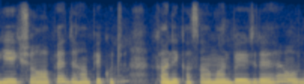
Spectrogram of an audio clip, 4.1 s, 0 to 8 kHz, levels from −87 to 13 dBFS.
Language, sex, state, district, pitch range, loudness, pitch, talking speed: Hindi, female, Uttar Pradesh, Lalitpur, 235-250 Hz, -15 LUFS, 240 Hz, 190 wpm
